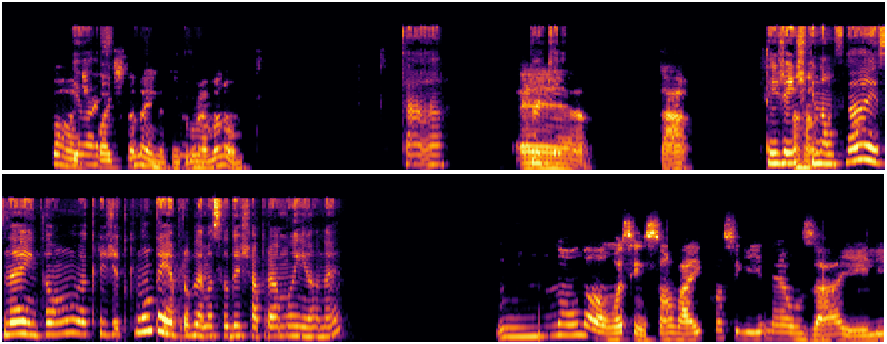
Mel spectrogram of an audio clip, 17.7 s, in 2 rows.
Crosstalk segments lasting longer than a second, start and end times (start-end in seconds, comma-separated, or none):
0.7-2.2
